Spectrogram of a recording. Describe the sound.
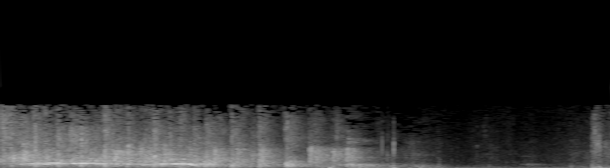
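An audience bursts into loud applause to welcome a speaker, thick clapping from many hands that holds strong for about four seconds, then thins out and fades to a few scattered claps.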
